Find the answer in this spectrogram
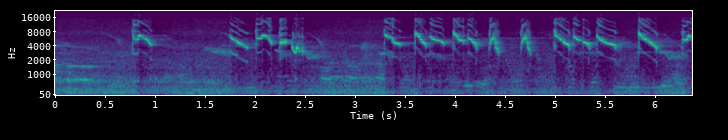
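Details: Pleci dakun white-eye singing ngotot style, an insistent stream of high, thin down-slurred chirps delivered in tight clusters, growing denser and faster toward the end, with a quiet low hum underneath.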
